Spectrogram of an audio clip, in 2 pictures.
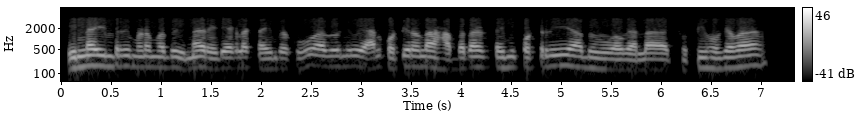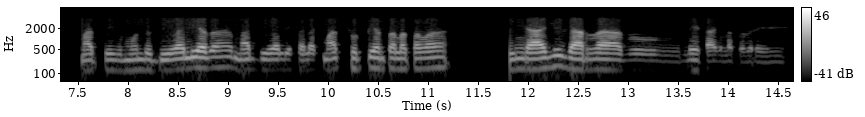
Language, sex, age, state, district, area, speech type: Kannada, male, 30-45, Karnataka, Bidar, urban, conversation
